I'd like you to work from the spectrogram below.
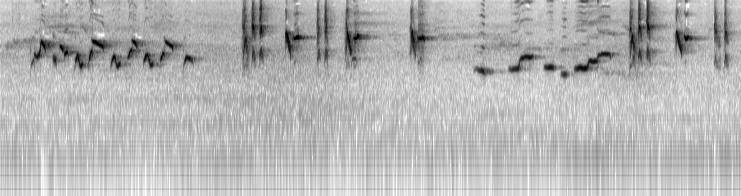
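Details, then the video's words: White-rumped shama song recorded for the afternoon, used to stir shamas into song: a rapid run of bouncing whistled notes, sharp high chips, then a rising series of clear whistles. "Pancingan SORE HARI efektif jadikan MURAI jadi LEBIH GACOR dan NGEPLONG"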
